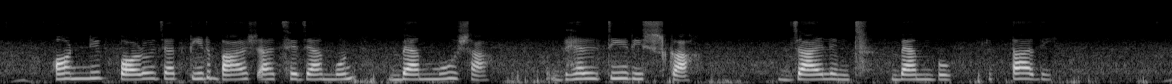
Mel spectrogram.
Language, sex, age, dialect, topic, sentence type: Bengali, female, 18-24, Jharkhandi, agriculture, statement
